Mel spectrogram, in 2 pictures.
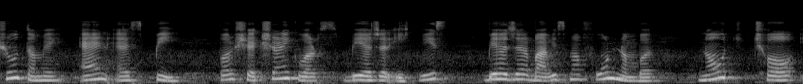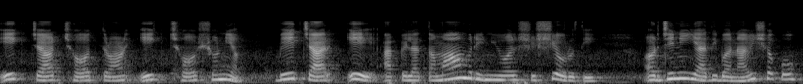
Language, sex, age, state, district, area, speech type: Gujarati, female, 30-45, Gujarat, Surat, urban, read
